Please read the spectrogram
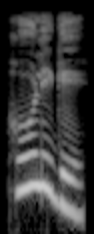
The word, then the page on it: ಹೋಳಿಗೆ: Kannada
